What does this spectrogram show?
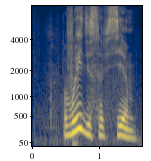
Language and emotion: Russian, angry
